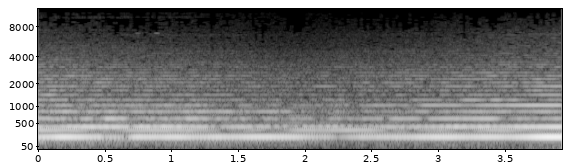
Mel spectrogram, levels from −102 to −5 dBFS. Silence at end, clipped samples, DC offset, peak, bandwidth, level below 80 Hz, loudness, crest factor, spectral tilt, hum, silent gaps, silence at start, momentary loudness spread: 0 s; under 0.1%; under 0.1%; -8 dBFS; 4.8 kHz; -62 dBFS; -23 LUFS; 14 dB; -9.5 dB/octave; none; none; 0 s; 7 LU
